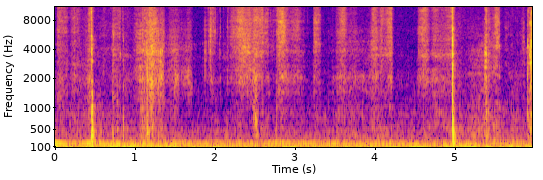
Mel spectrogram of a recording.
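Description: Scored paper for a mini lapbook insert being folded and creased by hand, heard as soft rustling with several sharp crisp snaps, close and quiet, with no talking.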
